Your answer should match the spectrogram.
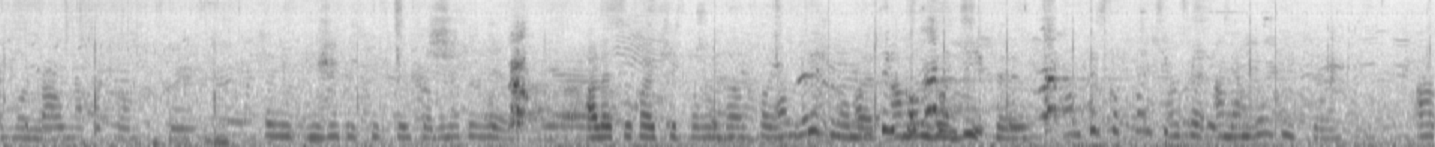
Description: Two adult females are speaking, a crowd is speaking in the background, and dogs are barking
